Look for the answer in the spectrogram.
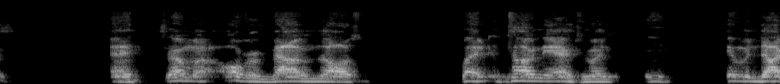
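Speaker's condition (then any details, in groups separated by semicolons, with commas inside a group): ALS/MND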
